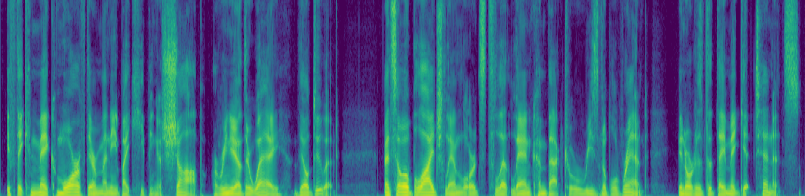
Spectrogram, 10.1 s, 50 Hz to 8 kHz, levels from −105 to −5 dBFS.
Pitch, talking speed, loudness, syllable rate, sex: 95 Hz, 230 wpm, -20 LUFS, 5.8 syllables/s, male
